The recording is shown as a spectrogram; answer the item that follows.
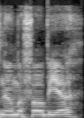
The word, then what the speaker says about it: nomophobia: What is nomophobia exactly? It can be broken down into three syllables: no, mo, and phobia.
